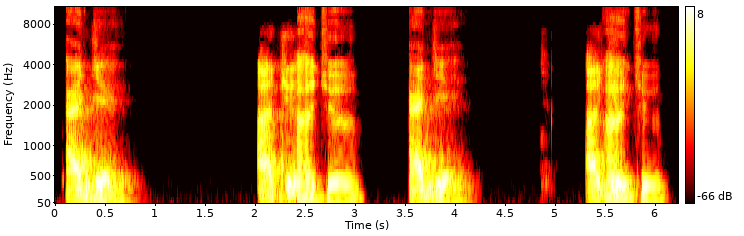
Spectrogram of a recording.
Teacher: Nah, sekarang kita latih huruf jim Jadi kita sudah tahu makhrajnya keluar dari mana, yaitu tengah lidah ke langit-langit atas.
